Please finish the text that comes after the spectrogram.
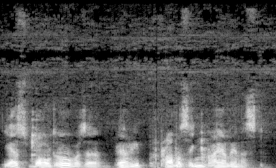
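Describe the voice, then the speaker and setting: A man's voice: medium pitch, expressive, moderate pace, darkish tone, breathy edge. An actor playing a weary, courteous male concert musician with formal, theatrical phrasing in a 1940s radio drama. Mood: weary, reflective. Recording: dull, muffled vintage radio recording.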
